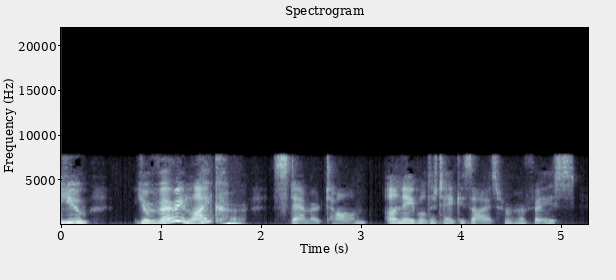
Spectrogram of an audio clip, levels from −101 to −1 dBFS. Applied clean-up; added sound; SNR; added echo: none; none; none; none.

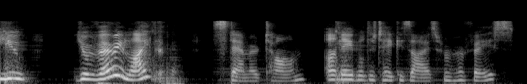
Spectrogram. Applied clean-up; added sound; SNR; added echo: neural separator model SepFormer DNS4.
